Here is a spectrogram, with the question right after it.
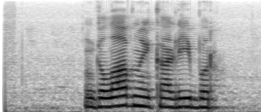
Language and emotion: Russian, neutral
